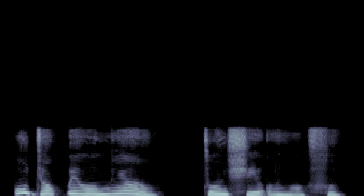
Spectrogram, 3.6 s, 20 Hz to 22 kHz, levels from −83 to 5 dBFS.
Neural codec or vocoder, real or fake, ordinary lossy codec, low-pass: codec, 16 kHz, 1 kbps, FunCodec, trained on Chinese and English, 50 frames a second; fake; none; none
